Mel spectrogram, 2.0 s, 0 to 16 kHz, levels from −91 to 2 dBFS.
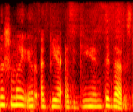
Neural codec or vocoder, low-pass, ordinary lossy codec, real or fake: codec, 44.1 kHz, 2.6 kbps, DAC; 14.4 kHz; MP3, 96 kbps; fake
